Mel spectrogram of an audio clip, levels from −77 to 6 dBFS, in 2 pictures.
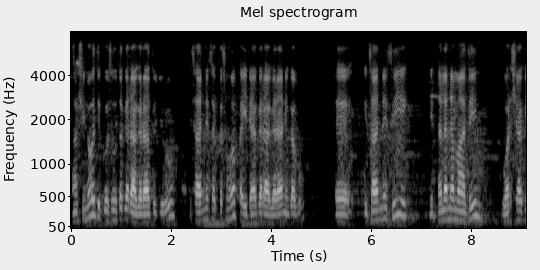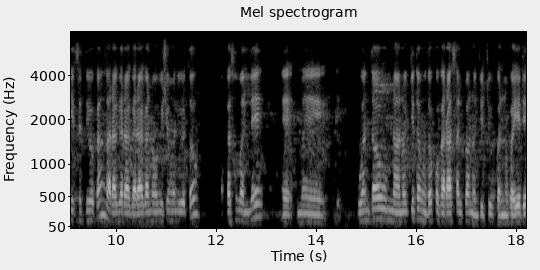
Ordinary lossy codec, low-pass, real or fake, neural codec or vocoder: Opus, 24 kbps; 7.2 kHz; real; none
